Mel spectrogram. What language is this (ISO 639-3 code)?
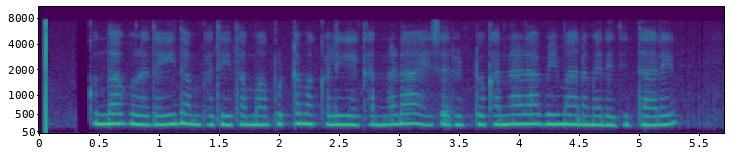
kan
